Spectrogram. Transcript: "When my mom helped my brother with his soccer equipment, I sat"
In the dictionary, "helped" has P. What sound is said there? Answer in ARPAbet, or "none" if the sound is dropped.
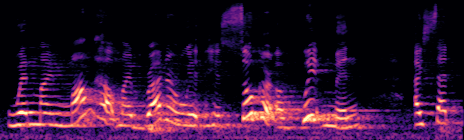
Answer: none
